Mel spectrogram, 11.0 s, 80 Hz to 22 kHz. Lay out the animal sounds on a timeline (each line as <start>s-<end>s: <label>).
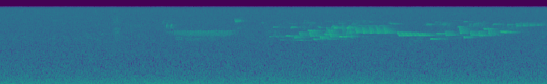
3.4s-4.8s: Pine Warbler (Setophaga pinus)
5.3s-7.3s: Golden-crowned Kinglet (Regulus satrapa)
5.4s-11.0s: Winter Wren (Troglodytes hiemalis)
